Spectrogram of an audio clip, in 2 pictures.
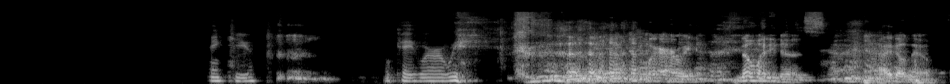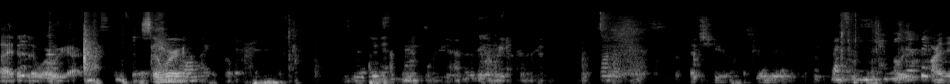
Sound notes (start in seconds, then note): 5.0 giggles; 5.2 audience laughing; 8.2 laughs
